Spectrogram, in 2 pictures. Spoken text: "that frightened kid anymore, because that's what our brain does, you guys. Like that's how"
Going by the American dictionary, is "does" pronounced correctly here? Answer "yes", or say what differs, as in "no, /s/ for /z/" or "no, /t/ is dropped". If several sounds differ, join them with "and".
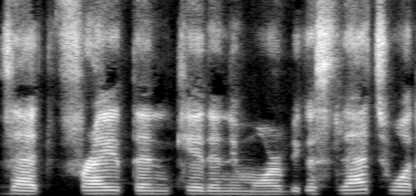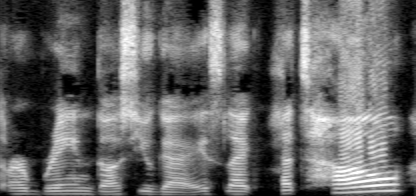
no, /s/ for /z/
